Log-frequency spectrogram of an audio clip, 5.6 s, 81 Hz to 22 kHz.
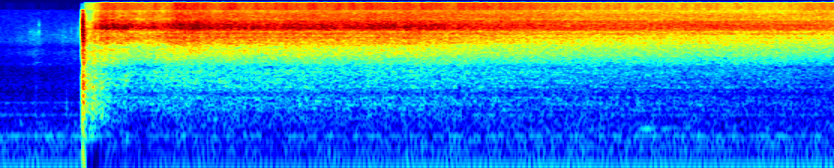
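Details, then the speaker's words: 1994–1997 Honda Accord ABS modulator, removed for bad pump motor bearings and bad accumulator: 13mm bolt loosened gradually, sudden pop then steady high hiss easing as nitrogen discharges. "Loosen the bolt up little by little until you hear the nitrogen gas start to come out."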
